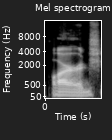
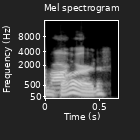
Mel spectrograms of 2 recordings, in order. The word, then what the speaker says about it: barred: Oh, is it barge or bard? Bard like no holds barred.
